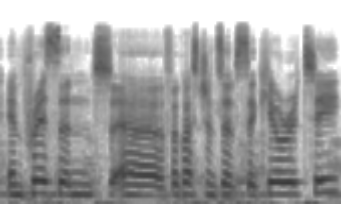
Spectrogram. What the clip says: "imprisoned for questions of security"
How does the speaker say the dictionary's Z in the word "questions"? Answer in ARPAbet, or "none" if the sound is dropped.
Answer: Z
